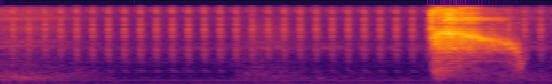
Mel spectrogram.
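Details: Mac Pro bought cheap as supposedly dead, still noisy after cleaning: steady light ticking about six times a second over faint hum, cut by a short loud hiss; fan knocking as it spins, cause unclear, blades later taped temporarily.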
